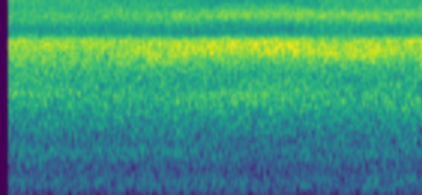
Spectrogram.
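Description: A large waterfall plunging into a pool: a steady, loud rush of falling water.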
